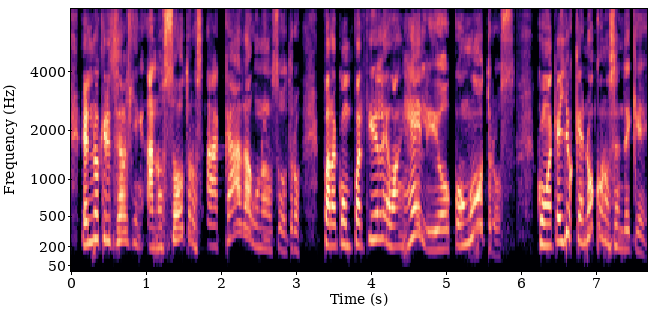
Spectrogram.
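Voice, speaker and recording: In a dry, close recording with no echo, a man talks at a moderate pace with an animated tone, a high pitch and very wide pitch swings. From Spain. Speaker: pastor. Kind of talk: sermon. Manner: animated, call-and-response questions.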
